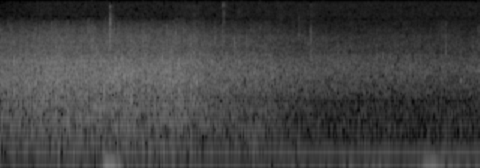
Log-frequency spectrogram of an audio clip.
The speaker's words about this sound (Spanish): Un aplauso a la nueva Beata, con verdad y valor, seguir a Cristo.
